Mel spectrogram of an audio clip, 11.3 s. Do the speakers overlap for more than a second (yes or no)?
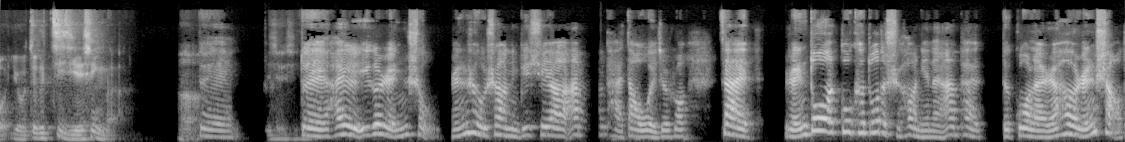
no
